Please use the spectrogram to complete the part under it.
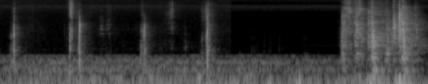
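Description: Someone tries the handle of a locked door: a few sharp metallic clicks spaced over the first two seconds, then a louder burst of rattling clatter near the end, with a low background rumble throughout and no voices.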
